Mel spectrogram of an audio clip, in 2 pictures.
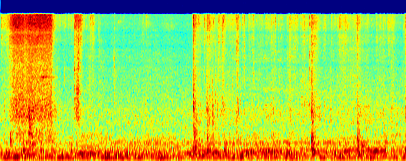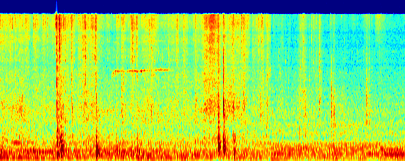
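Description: Cardboard box being handled: a rustle at the start, then a few sharp knocks and taps as the box flaps are pressed and folded shut over a small artificial Christmas tree, over a steady low hum.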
